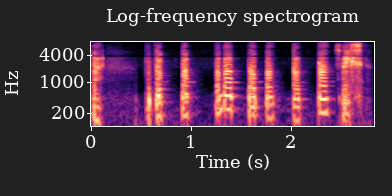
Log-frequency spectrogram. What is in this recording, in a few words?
babble; portal2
